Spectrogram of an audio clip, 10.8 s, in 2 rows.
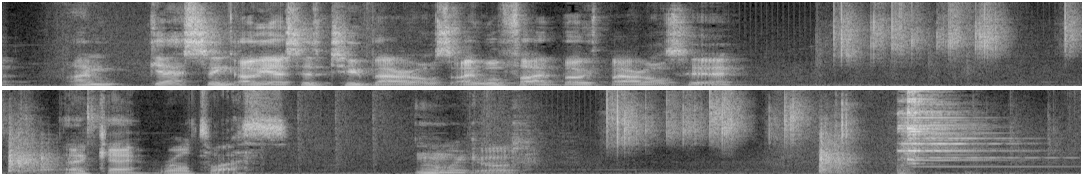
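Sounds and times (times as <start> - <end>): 
speech: 0.0 - 3.8, 5.7 - 8.1
gong: 9.9 - 10.7.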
